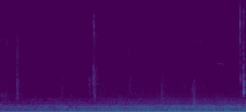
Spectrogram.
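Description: A person chewing a mouthful of saucy chicken wing, faint soft clicks of the mouth over a steady low hum that carries most of the level.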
